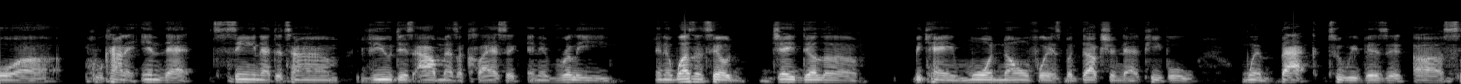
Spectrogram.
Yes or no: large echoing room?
no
